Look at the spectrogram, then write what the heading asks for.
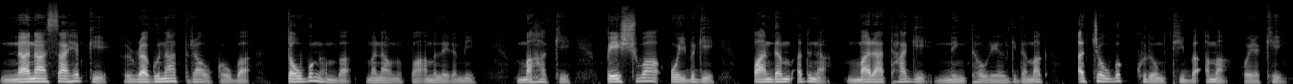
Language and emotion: Manipuri, neutral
